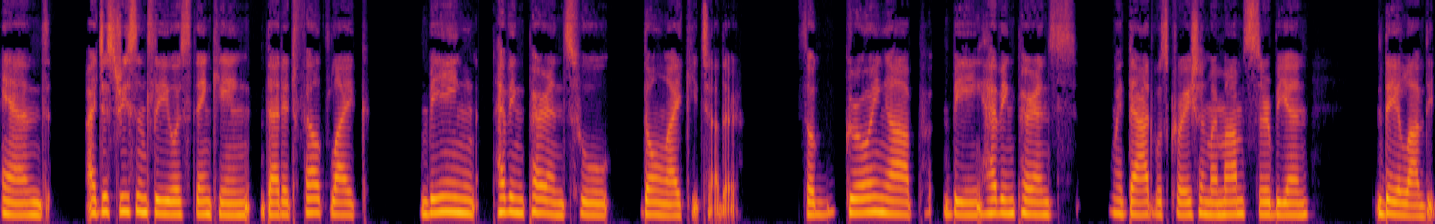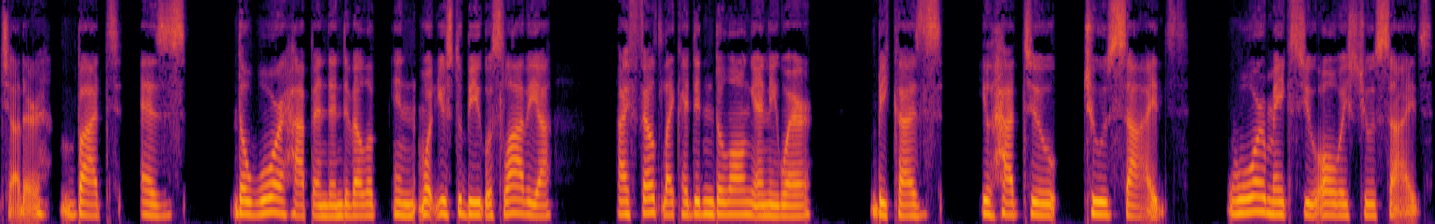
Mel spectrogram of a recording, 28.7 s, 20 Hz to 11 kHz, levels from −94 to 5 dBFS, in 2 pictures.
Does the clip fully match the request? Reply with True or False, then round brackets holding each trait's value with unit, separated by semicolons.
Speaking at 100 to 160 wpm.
True (140 wpm)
